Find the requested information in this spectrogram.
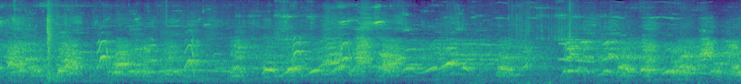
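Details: Group of sled dogs at Caribou Crossing barking and whining in bursts, with a sharp knock early on and a short lull before the yelping picks up again.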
